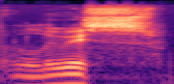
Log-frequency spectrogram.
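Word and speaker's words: Lewes: we've got blackburn nil lose louis yeah that's how you pronounce it free so blackburn nil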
